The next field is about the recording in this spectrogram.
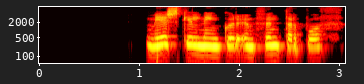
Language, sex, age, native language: Icelandic, female, 30-39, Icelandic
